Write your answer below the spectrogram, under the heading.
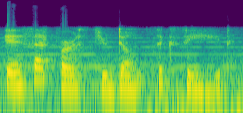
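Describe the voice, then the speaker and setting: A woman's voice: low-pitched, animated, slow pace. An actress playing a determined, loyal woman demon hunter in a video game. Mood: resolute, encouraging. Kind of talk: video game dialogue acting. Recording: slightly dull game audio under music.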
